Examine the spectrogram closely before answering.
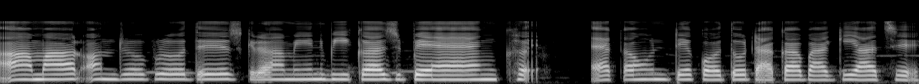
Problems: continuous background conversations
